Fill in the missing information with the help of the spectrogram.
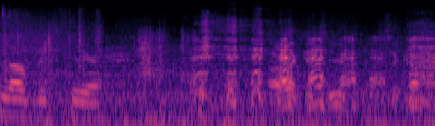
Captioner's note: laughing loudly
